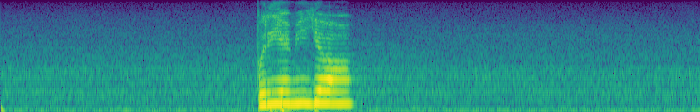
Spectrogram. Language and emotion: Russian, positive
